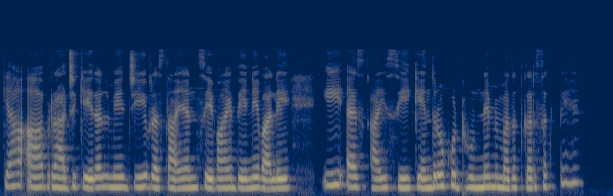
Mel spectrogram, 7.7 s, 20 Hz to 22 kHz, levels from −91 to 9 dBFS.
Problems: background sounds at intervals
